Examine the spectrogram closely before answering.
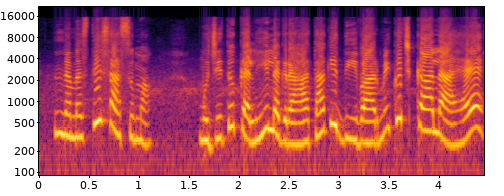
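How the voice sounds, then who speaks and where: A woman uses a cartoonish character voice, extremely high in pitch with very wide pitch swings. She talks at a fairly quick pace in a dry, close sound with no echo. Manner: spirited, cheeky.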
